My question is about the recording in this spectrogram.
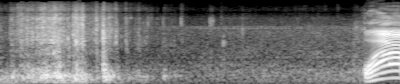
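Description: A long, mud-caked scrap metal bar scraping down onto a boat's deck in one short, rough burst in the first half second, followed by low background noise.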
